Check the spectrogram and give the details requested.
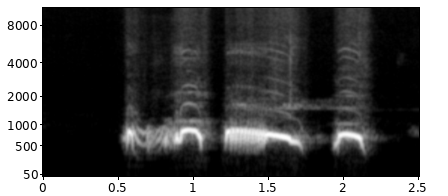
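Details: A captive decoy Spotted Dove gives three low, mellow coos over about two seconds, the middle one longest and gently falling; no other sounds.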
